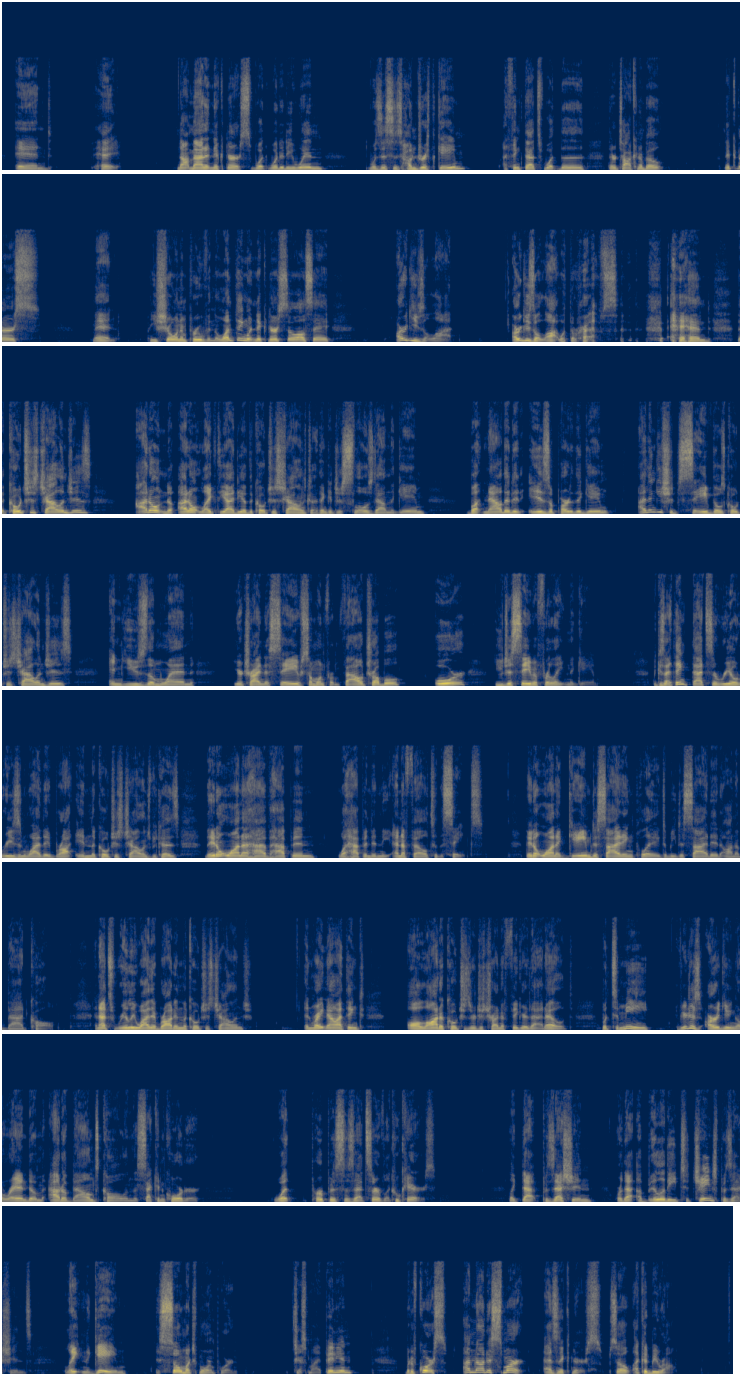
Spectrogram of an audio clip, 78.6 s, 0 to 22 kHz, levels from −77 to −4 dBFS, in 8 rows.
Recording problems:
none

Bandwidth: 14.5 kHz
